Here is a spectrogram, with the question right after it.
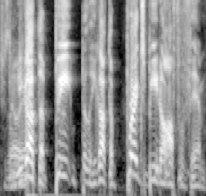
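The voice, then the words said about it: Imitates another person's voice. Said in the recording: “That's my Booker T impersonation.”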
